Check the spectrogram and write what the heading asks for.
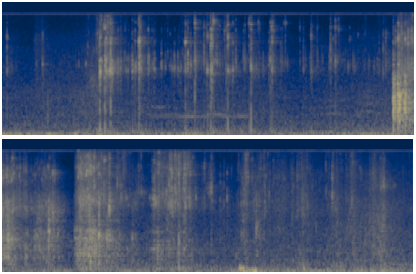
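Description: Seashells on a handmade shell-craft hanging clinking and rattling against each other as it is handled, in irregular bursts of light clicks, loudest about five seconds in and again around six to seven seconds.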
